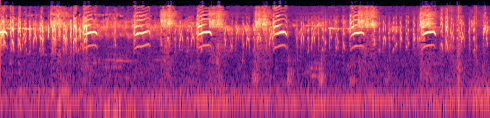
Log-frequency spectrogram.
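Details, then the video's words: Small birds calling noisily, with a steady high twittering backdrop broken by loud, clear hooked chirps about every one to two seconds. "Suara Burung Kecil Ribut"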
